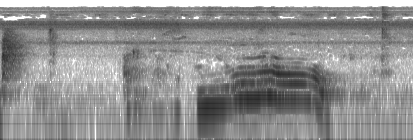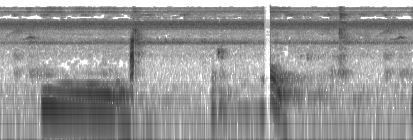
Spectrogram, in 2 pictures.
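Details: Orangutan giving drawn-out, wavering hooting calls that rise and fall, two main calls about a second each with short grunts between, over a steady high background hum.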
